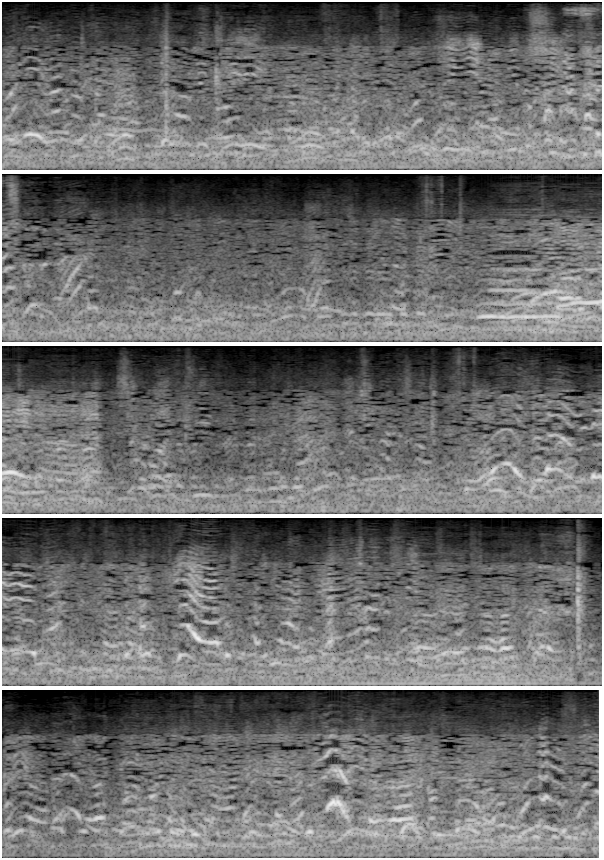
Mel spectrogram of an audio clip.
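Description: A crowd of men and women talks and shouts all around, outdoors.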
